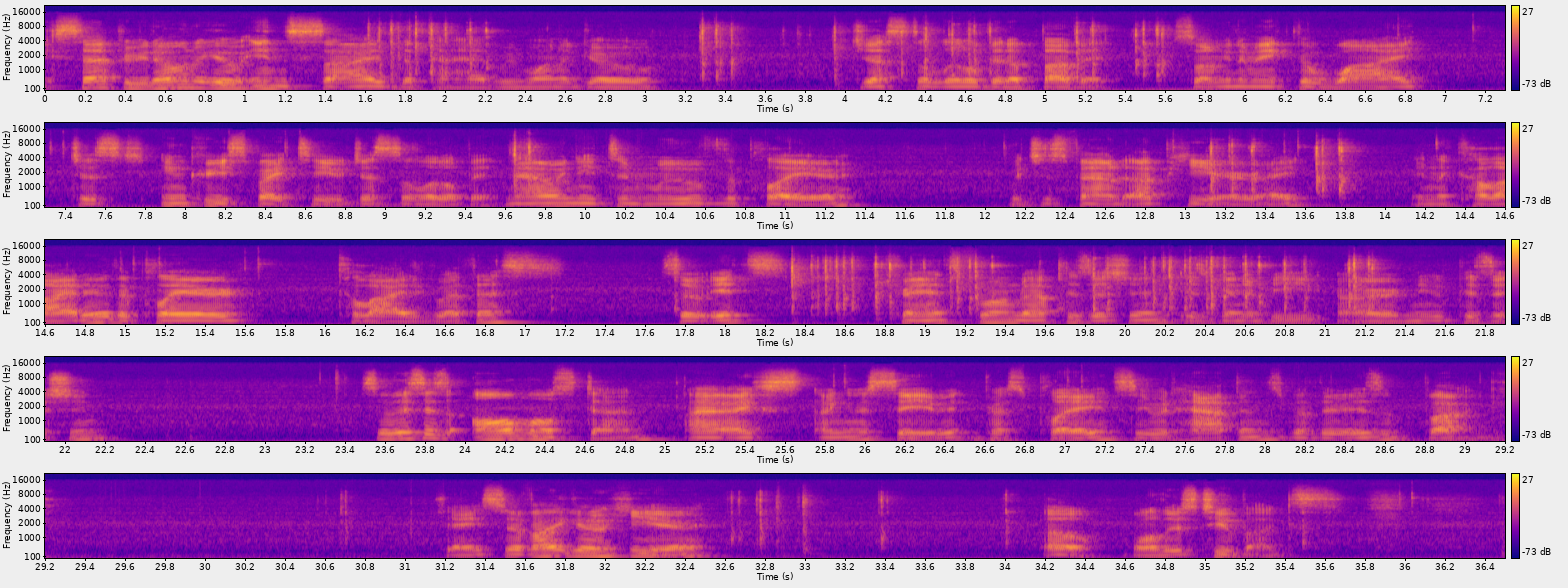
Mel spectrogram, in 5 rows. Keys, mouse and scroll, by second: 1.4-5.7 typing, 6.8 click, 7.3 click, 7.7 click, 8.5 click, 9.7 Return, 12.1 click, 13.3 ctrl+c, 13.5 click, 15.0 click, 15.1 click, 15.6 click, 18.1-20.8 typing, 20.7 Tab, 21.2 ctrl+s, 25.9 click, 30.8 w, 32.9 w, 34.1 s, 36.1 click.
